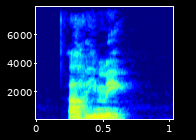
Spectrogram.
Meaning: to stow
- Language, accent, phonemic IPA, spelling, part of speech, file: French, France, /a.ʁi.me/, arrimer, verb, LL-Q150 (fra)-arrimer.wav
